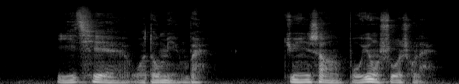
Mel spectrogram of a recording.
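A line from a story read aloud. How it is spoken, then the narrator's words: Low, moved voice. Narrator (Chinese): 项少龙心中一热，压低声音说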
